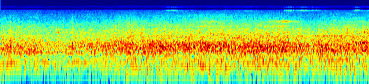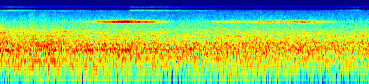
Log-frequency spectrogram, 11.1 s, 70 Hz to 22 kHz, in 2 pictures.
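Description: NJ Transit commuter train, a Bombardier ALP-46A electric locomotive with Comet coaches, rolling away on a curve with a steady rumble of wheels on rail. High-pitched wheel squeal comes in briefly about four seconds in, and again in longer stretches in the second half.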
